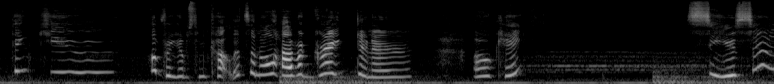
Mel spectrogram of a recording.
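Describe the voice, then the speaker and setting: An extremely high-pitched, put-on character voice at a fairly slow pace, with long, frequent pauses and clear background noise. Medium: game stream. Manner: menacing.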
